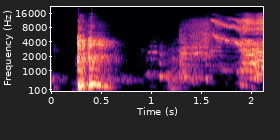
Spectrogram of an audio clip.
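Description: A woman coughs once, short and sharp, about a quarter of a second in.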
